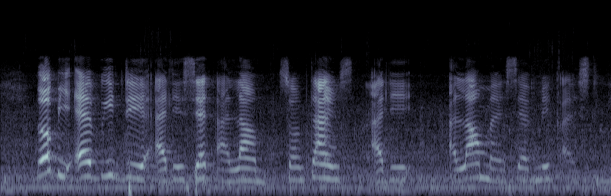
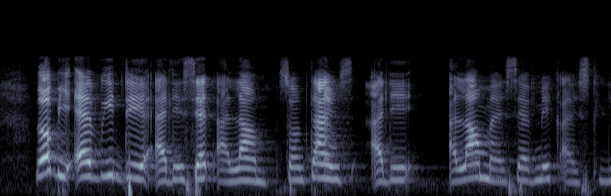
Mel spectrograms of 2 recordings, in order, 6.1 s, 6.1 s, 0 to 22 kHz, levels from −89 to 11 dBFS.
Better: second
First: background sound (Engine); 15 dB below the speech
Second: none

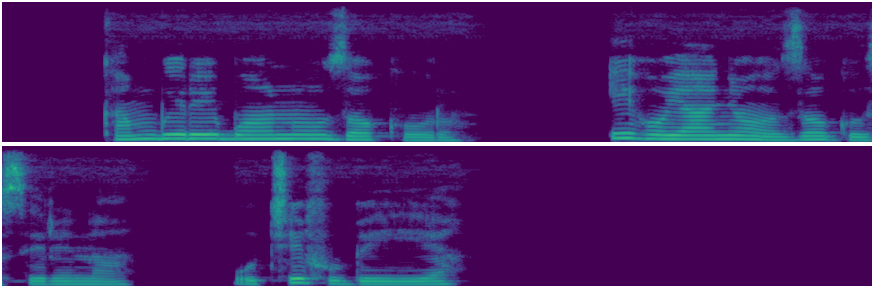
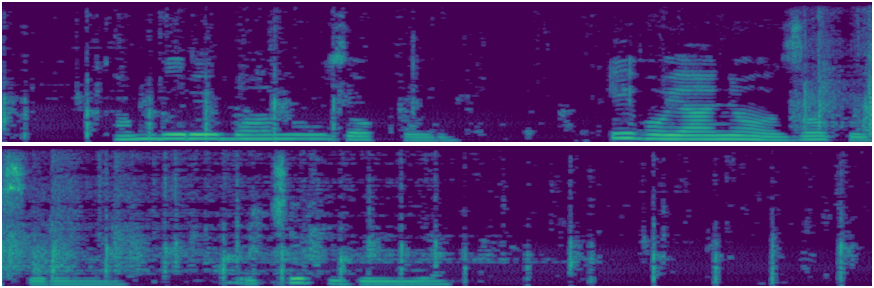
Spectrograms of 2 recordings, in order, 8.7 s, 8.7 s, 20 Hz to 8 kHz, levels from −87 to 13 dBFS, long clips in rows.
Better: first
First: none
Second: noise reduction (classical method spectral subtraction)

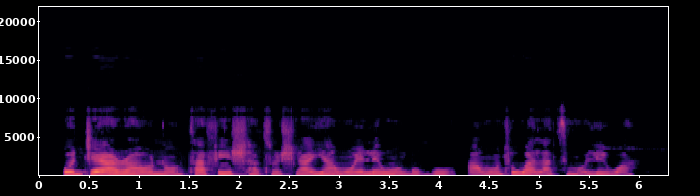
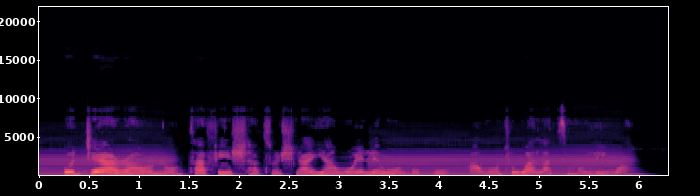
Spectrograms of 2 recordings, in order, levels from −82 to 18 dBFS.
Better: first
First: none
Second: background sound (Wind instrument, woodwind instrument); 14 dB below the speech

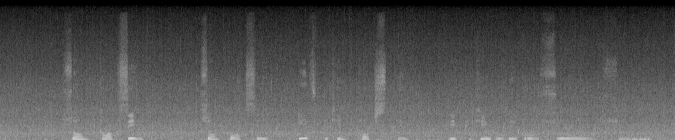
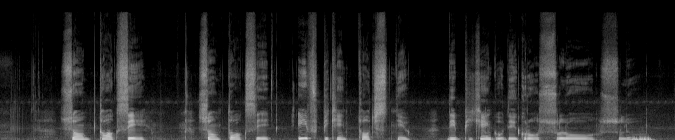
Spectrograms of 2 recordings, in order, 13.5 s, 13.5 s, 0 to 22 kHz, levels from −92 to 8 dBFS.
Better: second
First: background sound (Stream); 4 dB below the speech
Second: none

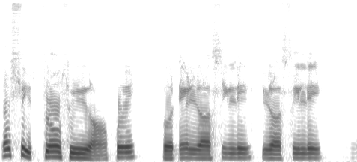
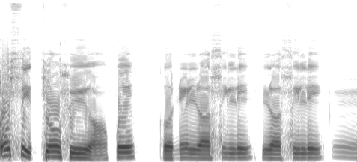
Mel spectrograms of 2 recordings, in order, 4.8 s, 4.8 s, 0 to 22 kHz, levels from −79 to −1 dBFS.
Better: second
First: noise reduction (neural mask model DeepFilterNet 3)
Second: none

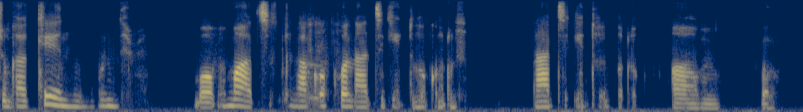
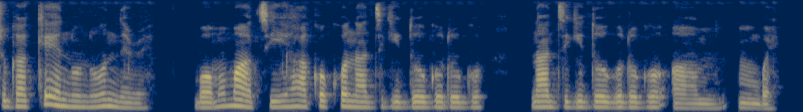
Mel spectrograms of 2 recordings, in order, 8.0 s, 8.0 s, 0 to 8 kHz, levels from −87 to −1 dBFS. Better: second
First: noise reduction (neural diffusion model UNIVERSE++)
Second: none

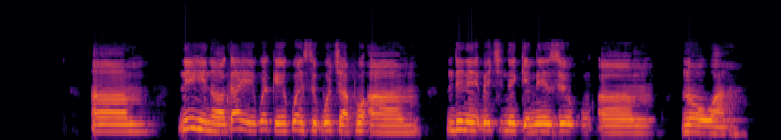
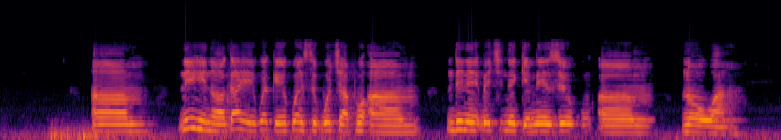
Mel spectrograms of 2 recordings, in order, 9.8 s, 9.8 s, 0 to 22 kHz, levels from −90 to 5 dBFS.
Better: first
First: none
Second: background sound (Thunder); 19 dB below the speech

